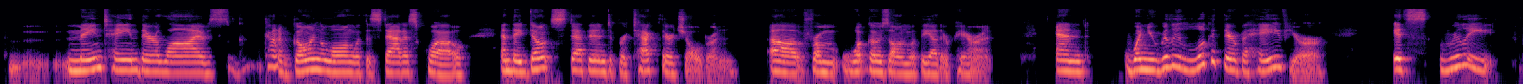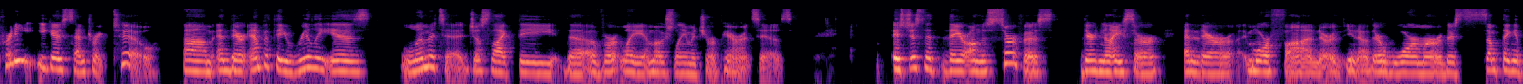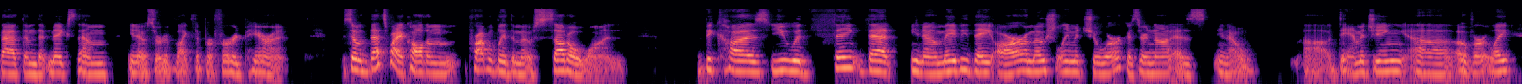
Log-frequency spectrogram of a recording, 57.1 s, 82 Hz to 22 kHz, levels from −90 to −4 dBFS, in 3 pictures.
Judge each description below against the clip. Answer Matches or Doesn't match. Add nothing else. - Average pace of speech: Doesn't match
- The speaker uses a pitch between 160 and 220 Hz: Matches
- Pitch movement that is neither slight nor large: Matches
